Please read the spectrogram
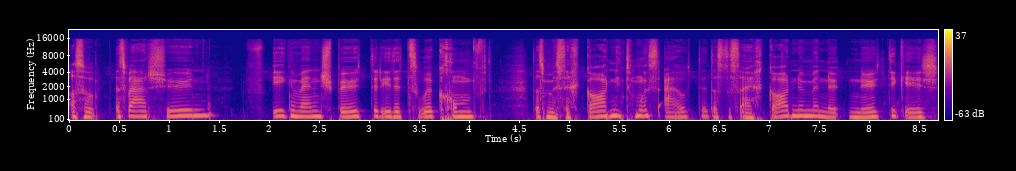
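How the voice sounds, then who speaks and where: A woman at medium pitch, fairly slow in pace, with fairly even intonation and a normal speaking voice. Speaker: musician and activist. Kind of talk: casual interview.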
